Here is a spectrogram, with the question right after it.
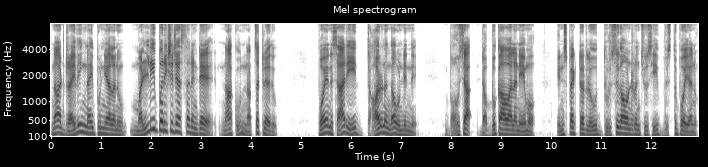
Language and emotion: Telugu, disgusted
